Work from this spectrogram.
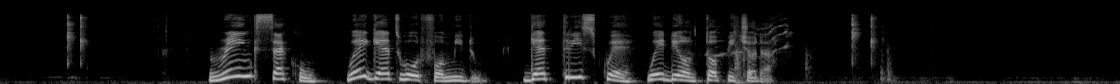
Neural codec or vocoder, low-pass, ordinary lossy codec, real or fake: none; 10.8 kHz; none; real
